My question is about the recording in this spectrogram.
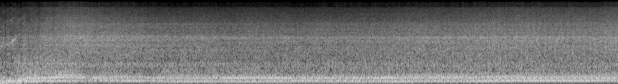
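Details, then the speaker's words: Coyote V8 swap, first start, no exhaust fitted, stock injector tune with 62-lb injectors on one wideband; loud unmuffled, uneven, wandering idle; runs funky, needs proper fuel tuning. "jesus it's only running on one wideband stock injector tune with the 62-pound injectors whatever math this is so that's why it's going to run like really funky"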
